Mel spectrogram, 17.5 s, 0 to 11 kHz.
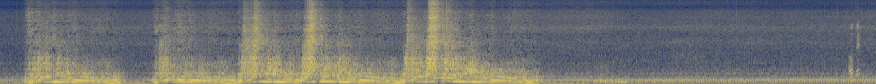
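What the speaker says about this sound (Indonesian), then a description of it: "Spill suara mesinnya, Bro. Suara knalpotnya." Engine and exhaust of a 2001 Honda Civic VTi with manual transmission, revved repeatedly in rising and falling bursts, then settling into a steady idle. Loud and close, with a voice talking over it at times.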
